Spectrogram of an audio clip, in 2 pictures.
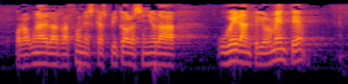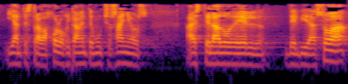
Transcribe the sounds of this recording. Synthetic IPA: po̞ɾalɣunað̞e̞lazraθo̞ne̞skeaesplikaolase̞ɲo̞ɾa | uβ̞e̞ɾaːnt̪e̞ɾjo̞ɾmẽ̞nt̪e̞ | iant̪e̞st̪ɾaβ̞axo̞lo̞xikament̪e̞mut͡ʃo̞saɲo̞s | a̰e̞st̪e̞lað̞oðel | d̪e̞lβiðaso̞a

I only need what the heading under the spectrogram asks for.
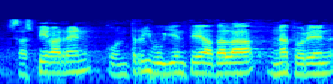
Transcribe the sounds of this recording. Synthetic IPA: saspiɣ̞are̞ŋko̞nt̪ɾiβ̞uʝe̞nt̪e̞aðalanat̪o̞ɾe̞n

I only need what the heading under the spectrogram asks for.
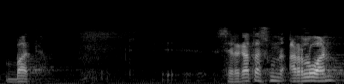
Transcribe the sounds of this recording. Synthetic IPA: bat̪ | se̞ɾɣat̪asunaɾlo̞an

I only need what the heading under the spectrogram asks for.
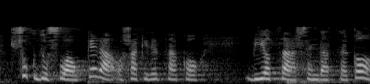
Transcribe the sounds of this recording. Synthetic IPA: sukd̪usuawke̞ɾaʔo̞sakiðe̞t͡sako̞ | βio̞t͡sase̞nd̪at͡se̞ko̞

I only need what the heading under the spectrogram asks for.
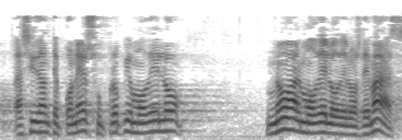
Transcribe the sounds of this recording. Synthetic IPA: asiðoant̪e̞po̞neɾsupɾopjomoð̞elo | noalmo̞ð̞eloðelo̞zðe̞mas

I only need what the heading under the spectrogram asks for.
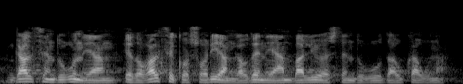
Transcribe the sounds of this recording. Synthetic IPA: ɡalt͡se̞nd̪uɣ̞une̞ane̞ðo̞ɣalt͡se̞ko̞so̞ɾiaŋɡawð̞e̞ne̞ambalio̞est̪e̞nd̪uɣ̞uðawkaɣ̞una

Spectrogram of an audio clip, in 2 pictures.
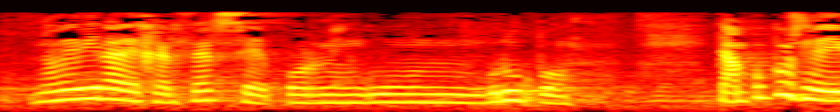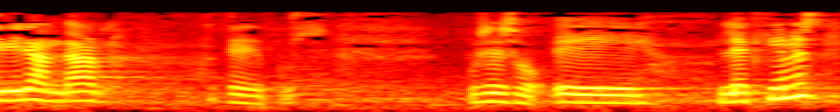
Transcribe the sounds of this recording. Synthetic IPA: no̞ðe̞β̞je̞ɾaðexe̞ɾθe̞ɾse̞po̞ɾnĩŋɡuŋɡɾupo̞ | t̪ampo̞ko̞se̞ðeβjeɾand̪aɾ | epwes | pwese̞so̞ʔe | le̞kθjo̞ne̞s

